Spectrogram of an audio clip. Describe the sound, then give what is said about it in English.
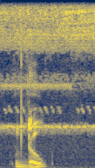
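A cricket chirping sound effect: a steady chorus of crickets chirps continuously, with a brief voiced sound, like a person murmuring, rising over it for a moment near the start. “Crickets. Crickets. They are crickets.”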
